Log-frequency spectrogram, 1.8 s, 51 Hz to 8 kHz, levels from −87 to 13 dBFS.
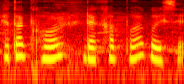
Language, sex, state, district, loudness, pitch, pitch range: Assamese, female, Assam, Hailakandi, -17 LUFS, 245 Hz, 235-260 Hz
